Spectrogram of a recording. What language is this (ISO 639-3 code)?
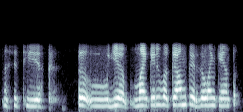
kas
